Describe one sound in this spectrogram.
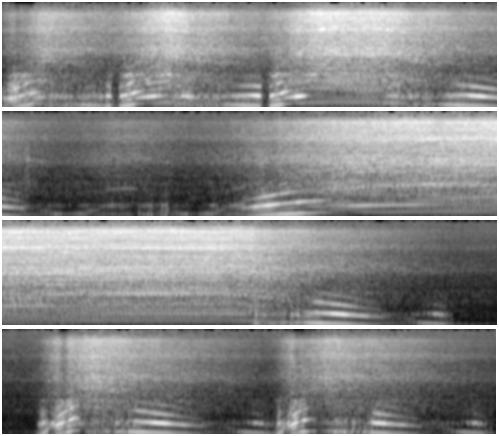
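A car engine revs hard, again and again, close by.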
